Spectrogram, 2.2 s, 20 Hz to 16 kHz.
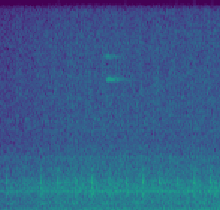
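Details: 2006 Honda Element 2.4L engine idling: a steady, sharp knock several times a second, loudest in the block on a stethoscope, with the oil pan gasket recently changed. Internal bottom-end knock with cause still unknown after three other shops.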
